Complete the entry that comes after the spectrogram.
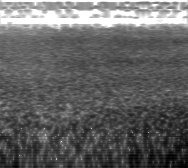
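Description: Ocean waves washing onto a beach on the Outer Banks, a continuous broad rushing surf mixed with gusty wind buffeting the microphone, steady and fairly loud.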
